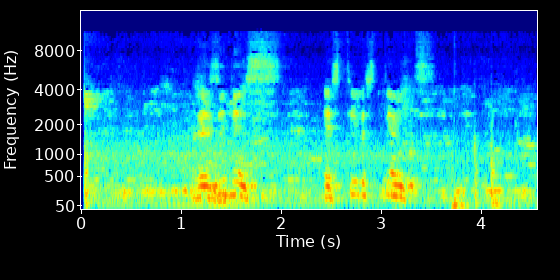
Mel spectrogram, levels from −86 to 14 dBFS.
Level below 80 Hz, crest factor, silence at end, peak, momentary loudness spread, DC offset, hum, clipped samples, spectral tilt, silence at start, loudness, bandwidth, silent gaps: -34 dBFS; 16 dB; 0 s; -2 dBFS; 13 LU; under 0.1%; none; under 0.1%; -6 dB/octave; 0.05 s; -18 LUFS; 11.5 kHz; none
